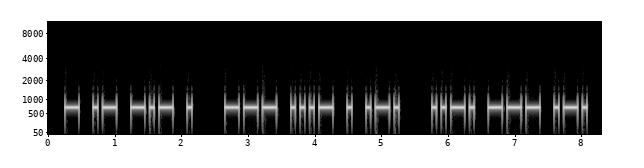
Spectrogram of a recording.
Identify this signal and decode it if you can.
Morse code, heard as a keyed tone, about 17 wpm, 700 Hz. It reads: TAKE OVER FOR
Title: Sentences from Top 1000 Words - Review Part 3 - 17wpm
